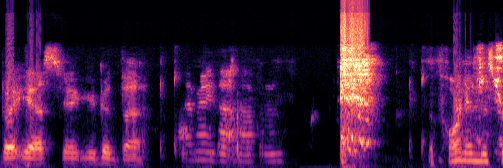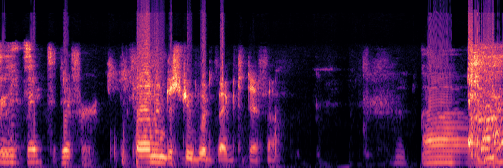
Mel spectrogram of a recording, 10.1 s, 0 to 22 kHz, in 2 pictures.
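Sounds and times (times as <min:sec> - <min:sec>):
speech: 0:00.0 - 0:03.6, 0:04.2 - 0:07.9, 0:09.0 - 0:10.0
person coughing after soda went down the wrong way: 0:03.4 - 0:04.4, 0:09.6 - 0:10.0.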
